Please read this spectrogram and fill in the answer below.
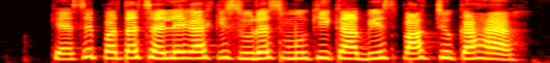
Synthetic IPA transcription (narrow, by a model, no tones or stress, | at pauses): kɛːsepɐt̪at͡ʃɐleːɡakisuːɾəd͡ʒmũkikãbʱiːspaːk̚t͡ʃʊkaɦɛː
